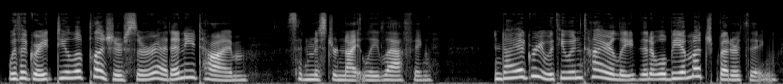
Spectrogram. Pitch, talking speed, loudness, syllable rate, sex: 250 Hz, 215 wpm, -16 LUFS, 5.7 syllables/s, female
